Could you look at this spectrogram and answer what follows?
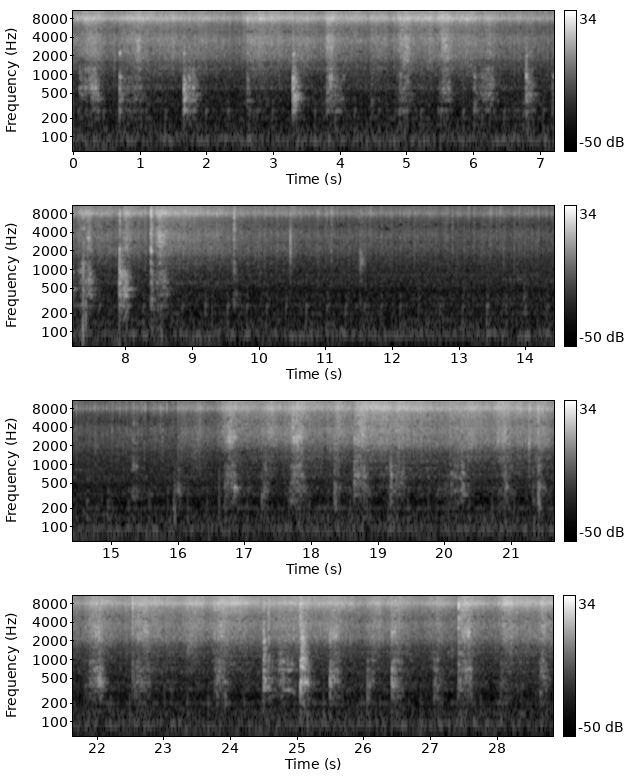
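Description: Basmati fried rice with vegetables sizzling in a hot metal kadai while a flat metal spatula stirs and tosses it, scraping and clacking against the pan in quick strokes. The stirring eases off and goes quieter for a few seconds in the middle, then picks up again.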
